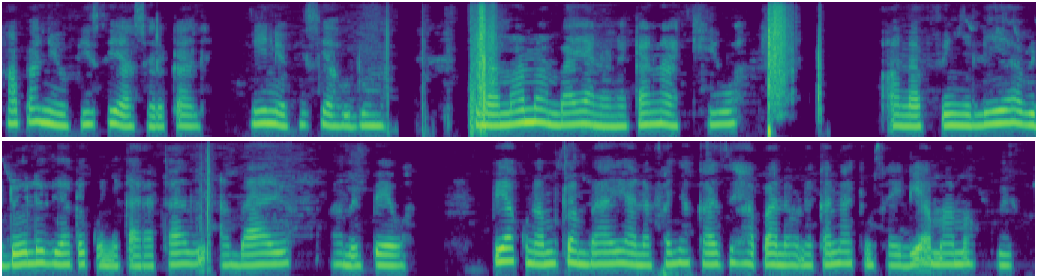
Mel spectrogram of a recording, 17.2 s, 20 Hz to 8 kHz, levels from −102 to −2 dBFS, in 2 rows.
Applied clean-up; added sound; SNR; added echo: none; none; none; none.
